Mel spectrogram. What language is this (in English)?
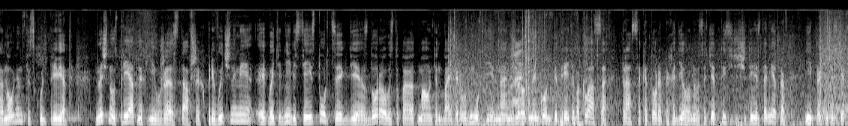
Russian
